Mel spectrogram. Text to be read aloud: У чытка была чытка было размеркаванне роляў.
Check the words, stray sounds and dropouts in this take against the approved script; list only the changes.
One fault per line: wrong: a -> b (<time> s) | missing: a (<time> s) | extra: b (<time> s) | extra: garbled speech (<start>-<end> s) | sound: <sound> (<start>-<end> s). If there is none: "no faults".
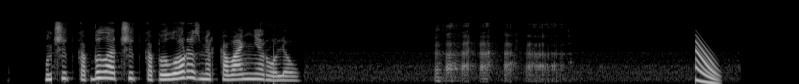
sound: laugh (4.3-5.9 s)
sound: chirp (7.0-7.2 s)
